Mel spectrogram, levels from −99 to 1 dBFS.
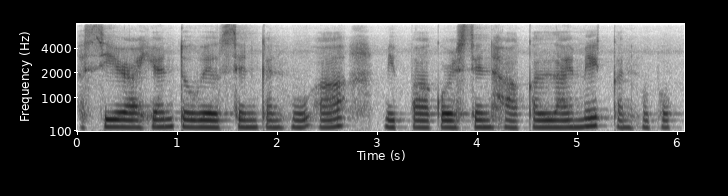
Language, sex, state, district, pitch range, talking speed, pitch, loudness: Mizo, female, Mizoram, Aizawl, 190-200 Hz, 190 wpm, 190 Hz, -19 LUFS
